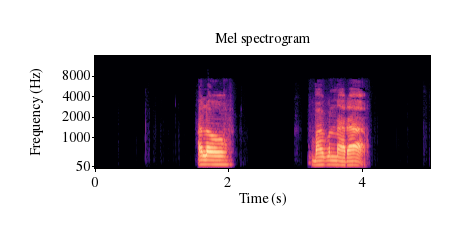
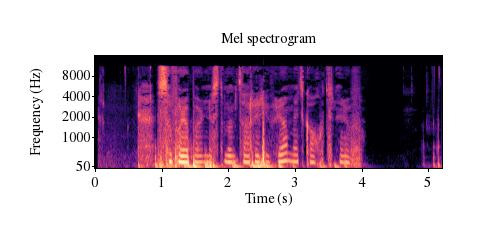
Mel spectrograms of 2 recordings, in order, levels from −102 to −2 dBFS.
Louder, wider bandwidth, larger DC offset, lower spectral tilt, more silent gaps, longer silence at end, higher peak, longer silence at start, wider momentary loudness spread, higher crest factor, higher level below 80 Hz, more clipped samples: about the same, -16 LUFS vs -16 LUFS; second, 6.2 kHz vs 11.5 kHz; neither; first, -8.5 dB/octave vs -6 dB/octave; first, 2.28-2.96 s, 3.09-3.17 s vs none; first, 1 s vs 0.05 s; about the same, 0 dBFS vs 0 dBFS; first, 1.55 s vs 0.65 s; second, 16 LU vs 19 LU; about the same, 20 dB vs 18 dB; second, -66 dBFS vs -24 dBFS; neither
